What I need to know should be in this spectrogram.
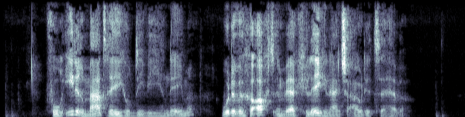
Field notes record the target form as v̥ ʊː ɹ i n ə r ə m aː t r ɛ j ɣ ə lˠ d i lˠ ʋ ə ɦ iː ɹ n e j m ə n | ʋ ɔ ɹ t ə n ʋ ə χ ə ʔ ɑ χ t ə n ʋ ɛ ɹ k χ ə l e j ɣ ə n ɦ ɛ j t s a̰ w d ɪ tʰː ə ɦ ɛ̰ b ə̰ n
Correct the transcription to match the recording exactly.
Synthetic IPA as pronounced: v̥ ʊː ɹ i d ə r ə m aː t r e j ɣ ə lˠ d i ʋ ə ɦ iː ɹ n e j m ə n | ʋ ɔ ɹ d ə n ʋ ə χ ə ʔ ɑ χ t ə n ʋ ɛ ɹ k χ ə l e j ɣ ə n ɦ ɛ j t s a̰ w d ɪ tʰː ə ɦ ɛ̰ b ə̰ n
